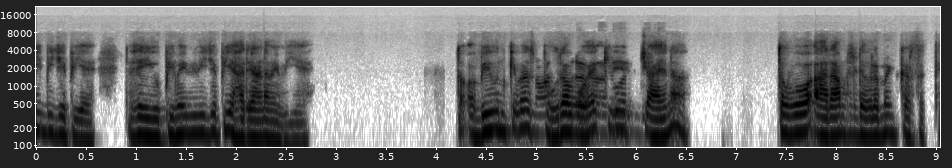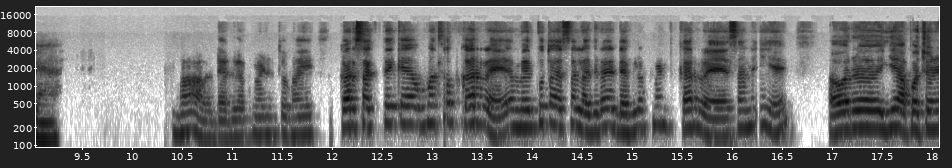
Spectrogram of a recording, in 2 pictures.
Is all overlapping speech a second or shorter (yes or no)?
no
